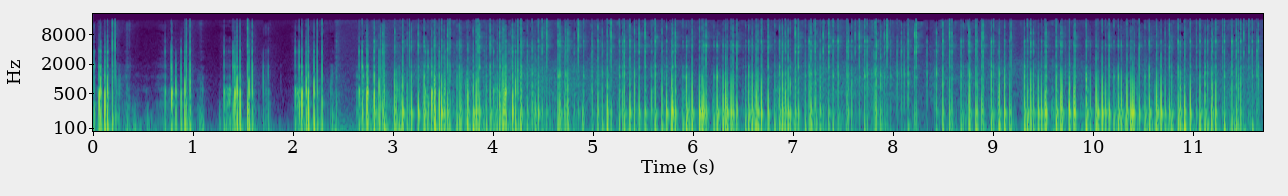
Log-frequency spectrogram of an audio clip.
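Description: A ruler is tapped quickly with long fingernails and occasionally scratched. Short pauses in the first two seconds give way to a continuous flurry of dry, clicky taps with almost no ring, mostly low and mid in tone with a faint hollow pitch.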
